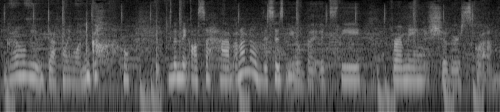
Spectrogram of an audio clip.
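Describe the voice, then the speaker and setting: A woman's voice: fairly high pitch, brisk, music in the background. A young woman vlogger chatting casually about beauty products she bought, upbeat and gushing, recorded at her desk at home. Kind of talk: casual haul chat. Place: home filming room with vanity and desk.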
